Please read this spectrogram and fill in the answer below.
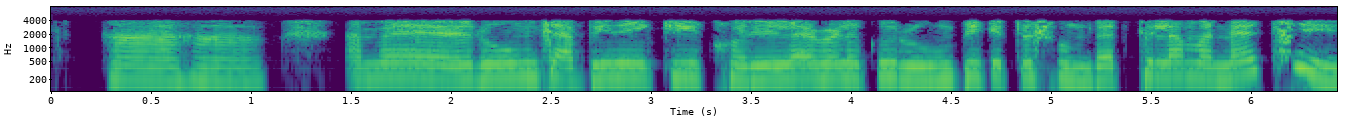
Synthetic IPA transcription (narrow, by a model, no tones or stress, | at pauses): ɦãɦãəmeɾumt͡ʃabinəĩkikʰolilabeɭekoiɾumbʱiket̪osund̪əɾt̪ʰilamənet͡ʃʰi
